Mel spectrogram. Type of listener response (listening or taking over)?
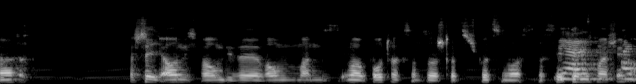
taking over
